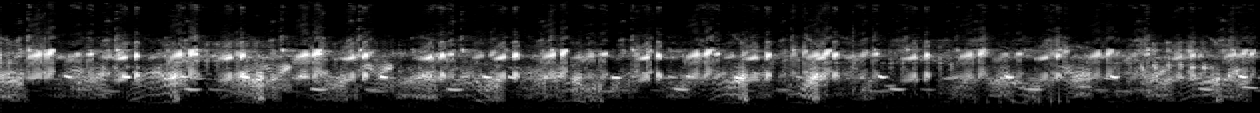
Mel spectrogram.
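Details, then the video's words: Dense frog chorus of many overlapping croaks, pulsed bursts between mid and upper pitch with short tonal notes, calling continuously with no pause. "FROGS CROAKING"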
